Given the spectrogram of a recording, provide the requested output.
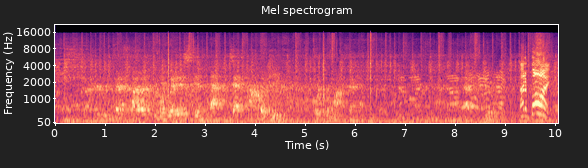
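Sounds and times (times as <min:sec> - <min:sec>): music playing: 0:00.0 - 0:10.0
man speaking over public address: 0:00.6 - 0:06.2, 0:06.8 - 0:10.0.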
